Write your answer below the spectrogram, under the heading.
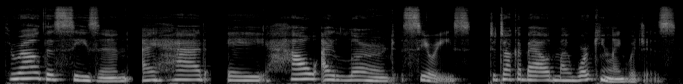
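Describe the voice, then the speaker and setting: A woman's voice: mid-range voice, expressive, slow, a little mellow. Brazilian-born woman hosting a podcast. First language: Portuguese. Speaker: podcast host. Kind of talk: scripted podcast narration.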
